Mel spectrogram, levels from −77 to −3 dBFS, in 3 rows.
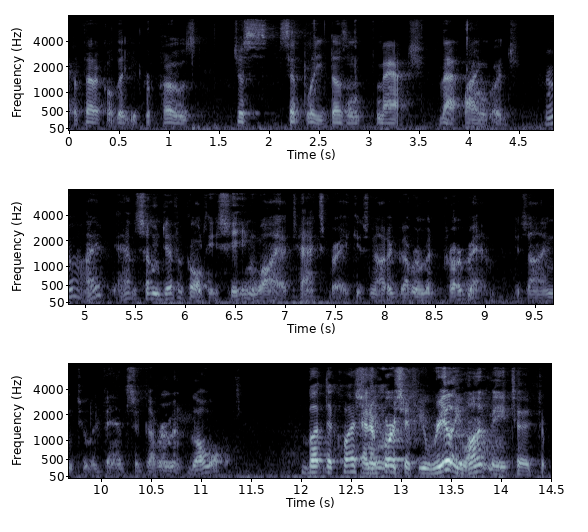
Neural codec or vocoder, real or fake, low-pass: vocoder, 44.1 kHz, 128 mel bands, Pupu-Vocoder; fake; 7.2 kHz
